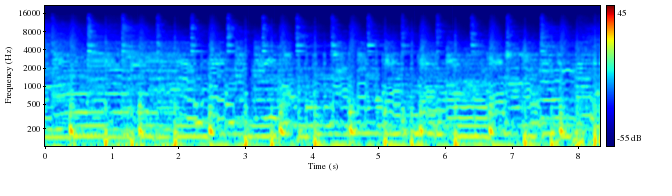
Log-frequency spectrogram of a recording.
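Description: Live country-rock band playing with guitar and drum kit to a steady beat.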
